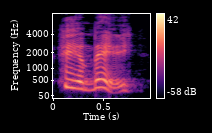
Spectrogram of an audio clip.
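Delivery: loud, high-pitched panicky squeal; frightened falsetto-like cry; unnaturally high voice. A narrator's reading. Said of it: "in an unnaturally high voice".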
